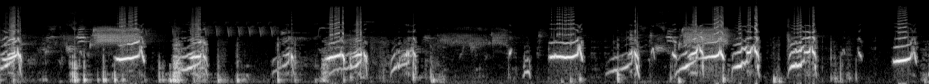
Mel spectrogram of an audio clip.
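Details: Inside a nest box, two female wood ducks fight for the right to lay and brood; loud upslurred squeals come in quick bursts between scraping and wing beats.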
